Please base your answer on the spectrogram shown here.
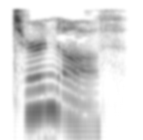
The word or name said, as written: turn off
